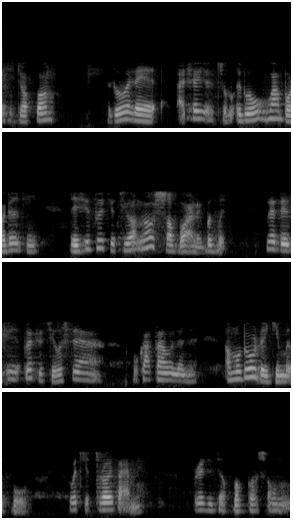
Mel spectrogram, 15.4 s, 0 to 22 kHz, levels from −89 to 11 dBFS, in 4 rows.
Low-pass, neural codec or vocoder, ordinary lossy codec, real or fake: 3.6 kHz; codec, 16 kHz, 1 kbps, X-Codec, HuBERT features, trained on LibriSpeech; AAC, 24 kbps; fake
